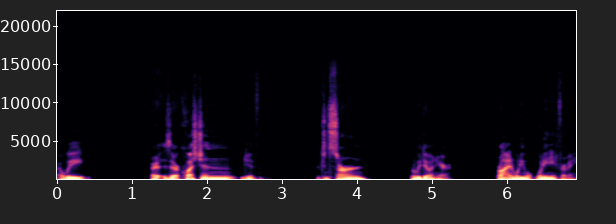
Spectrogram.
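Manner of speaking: deadpan, completely straight, no joking. Retelling own reply when questioned about a fitness test ranking: retelling own deadpan reply. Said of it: "just deadpanned him".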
